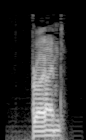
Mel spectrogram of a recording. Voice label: "primed", english; adjectives

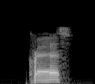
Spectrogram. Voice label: "cress", English; nouns

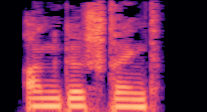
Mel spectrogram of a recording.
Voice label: "angestrengt", German; adjectives

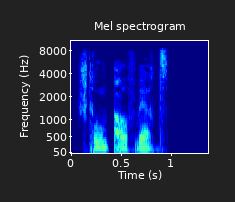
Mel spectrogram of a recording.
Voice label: "stromaufwärts", German; adjectives

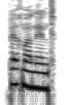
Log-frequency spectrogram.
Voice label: "permanent", German; adjectives

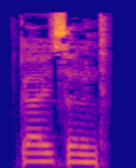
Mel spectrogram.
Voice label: "geißelnd", German; adjectives

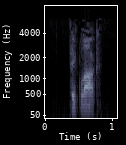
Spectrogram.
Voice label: "picklock", English

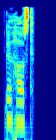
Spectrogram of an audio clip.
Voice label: "gehaust", German; adjectives

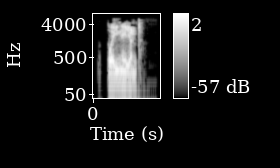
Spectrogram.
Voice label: "lenient", english; adjectives

